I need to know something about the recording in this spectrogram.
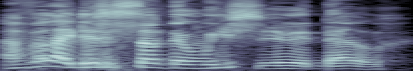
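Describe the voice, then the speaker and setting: A man's voice: on the high side, lively intonation, fast talker. A young man hosting a podcast, chatting casually and teasing his guest with lots of slang. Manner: teasing, laughs a lot, slangy. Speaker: podcast host. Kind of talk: casual chat, interviewing.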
